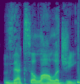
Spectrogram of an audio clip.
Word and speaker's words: vexillology: Vexillology.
